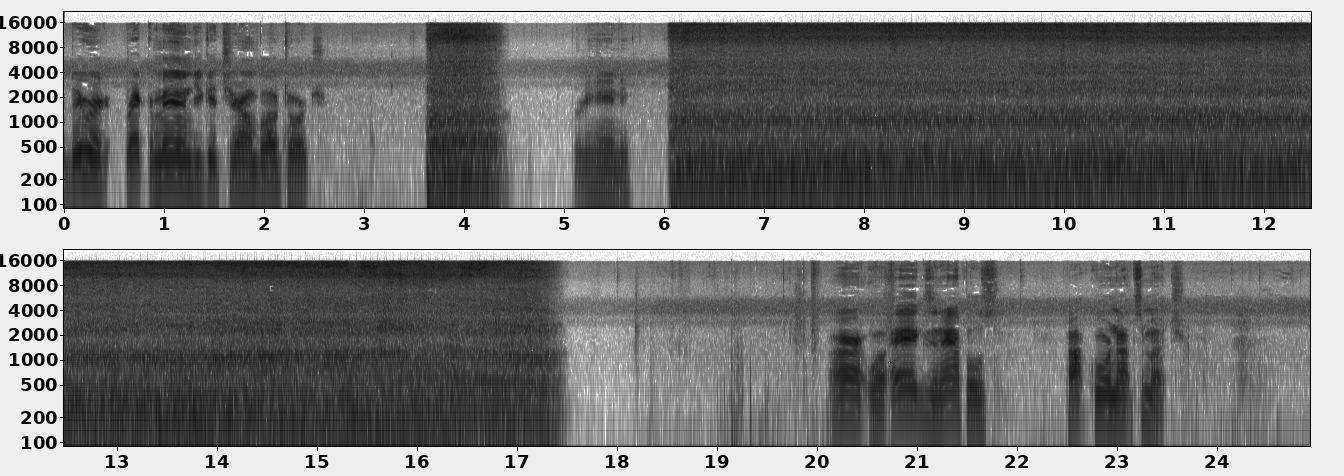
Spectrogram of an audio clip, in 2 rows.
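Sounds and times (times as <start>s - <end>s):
blowtorch flame rushing: 3.6s - 4.5s, 6.0s - 17.5s.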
